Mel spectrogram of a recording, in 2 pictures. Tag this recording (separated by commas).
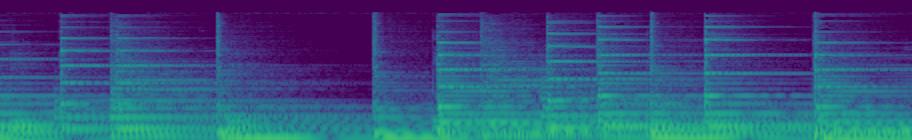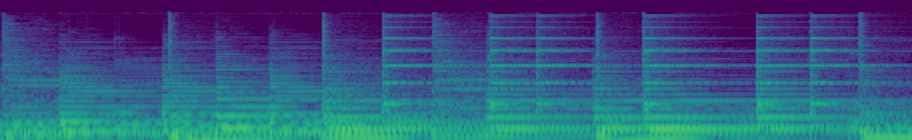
Music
